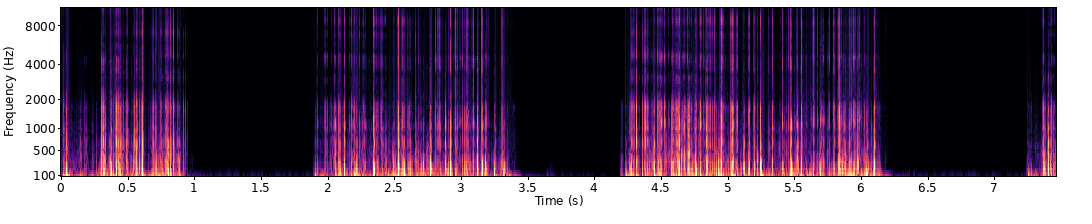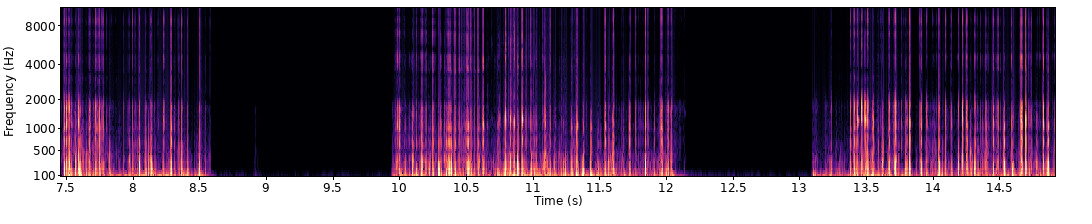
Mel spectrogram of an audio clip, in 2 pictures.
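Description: A metal dental scaler hook scratches the surface of a small, solid, square beige felt pad mounted over a small lavalier mic. Six bursts of dense, rough scratching are separated by short silences, giving a heavy, muffled rumble that is mostly low-pitched.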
